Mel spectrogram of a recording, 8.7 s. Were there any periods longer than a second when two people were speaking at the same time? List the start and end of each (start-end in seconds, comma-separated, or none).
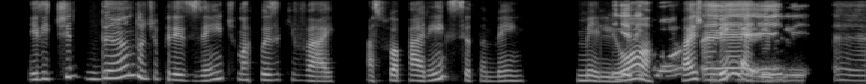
6.1-7.9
